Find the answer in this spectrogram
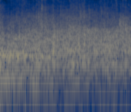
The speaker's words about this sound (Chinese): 给他鼓掌嘛！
